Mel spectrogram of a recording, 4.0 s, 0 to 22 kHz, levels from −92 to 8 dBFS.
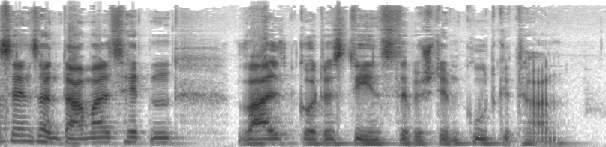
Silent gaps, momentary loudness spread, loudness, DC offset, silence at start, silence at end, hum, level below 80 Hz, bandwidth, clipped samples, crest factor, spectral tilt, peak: none; 15 LU; -13 LUFS; under 0.1%; 0 s; 0.3 s; none; -56 dBFS; over 20 kHz; 0.3%; 16 dB; -1 dB/octave; 0 dBFS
